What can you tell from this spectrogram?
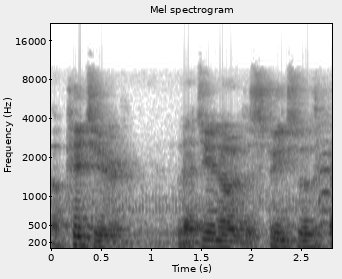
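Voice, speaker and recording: With noticeable background noise and audible room echo, a man speaks at a medium pitch with ordinary pitch variation. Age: 80s+. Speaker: elder sharing life history. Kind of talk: oral history interview. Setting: at home. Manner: halting.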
